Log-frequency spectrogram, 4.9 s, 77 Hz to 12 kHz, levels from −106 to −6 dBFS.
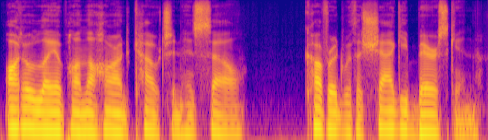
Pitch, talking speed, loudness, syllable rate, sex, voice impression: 95 Hz, 185 wpm, -19 LUFS, 4.8 syllables/s, male, masculine, adult-like, slightly cool, slightly intellectual, slightly calm, slightly friendly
